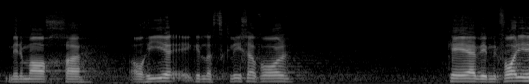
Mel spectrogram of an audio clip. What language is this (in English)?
Swiss German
